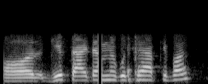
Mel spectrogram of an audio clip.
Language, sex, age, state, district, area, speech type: Urdu, male, 18-30, Delhi, North West Delhi, urban, conversation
